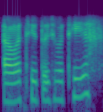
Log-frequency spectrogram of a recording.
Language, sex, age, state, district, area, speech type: Kashmiri, female, 18-30, Jammu and Kashmir, Kulgam, rural, conversation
